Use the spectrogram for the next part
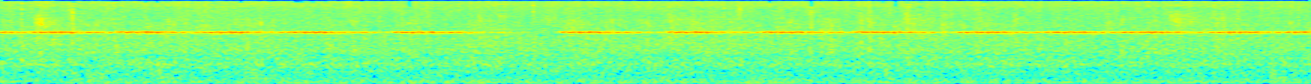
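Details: Night crickets in gentle rain give a continuous high-pitched trilling tone, pausing briefly once. Steady rain hiss and drops fill the background.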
